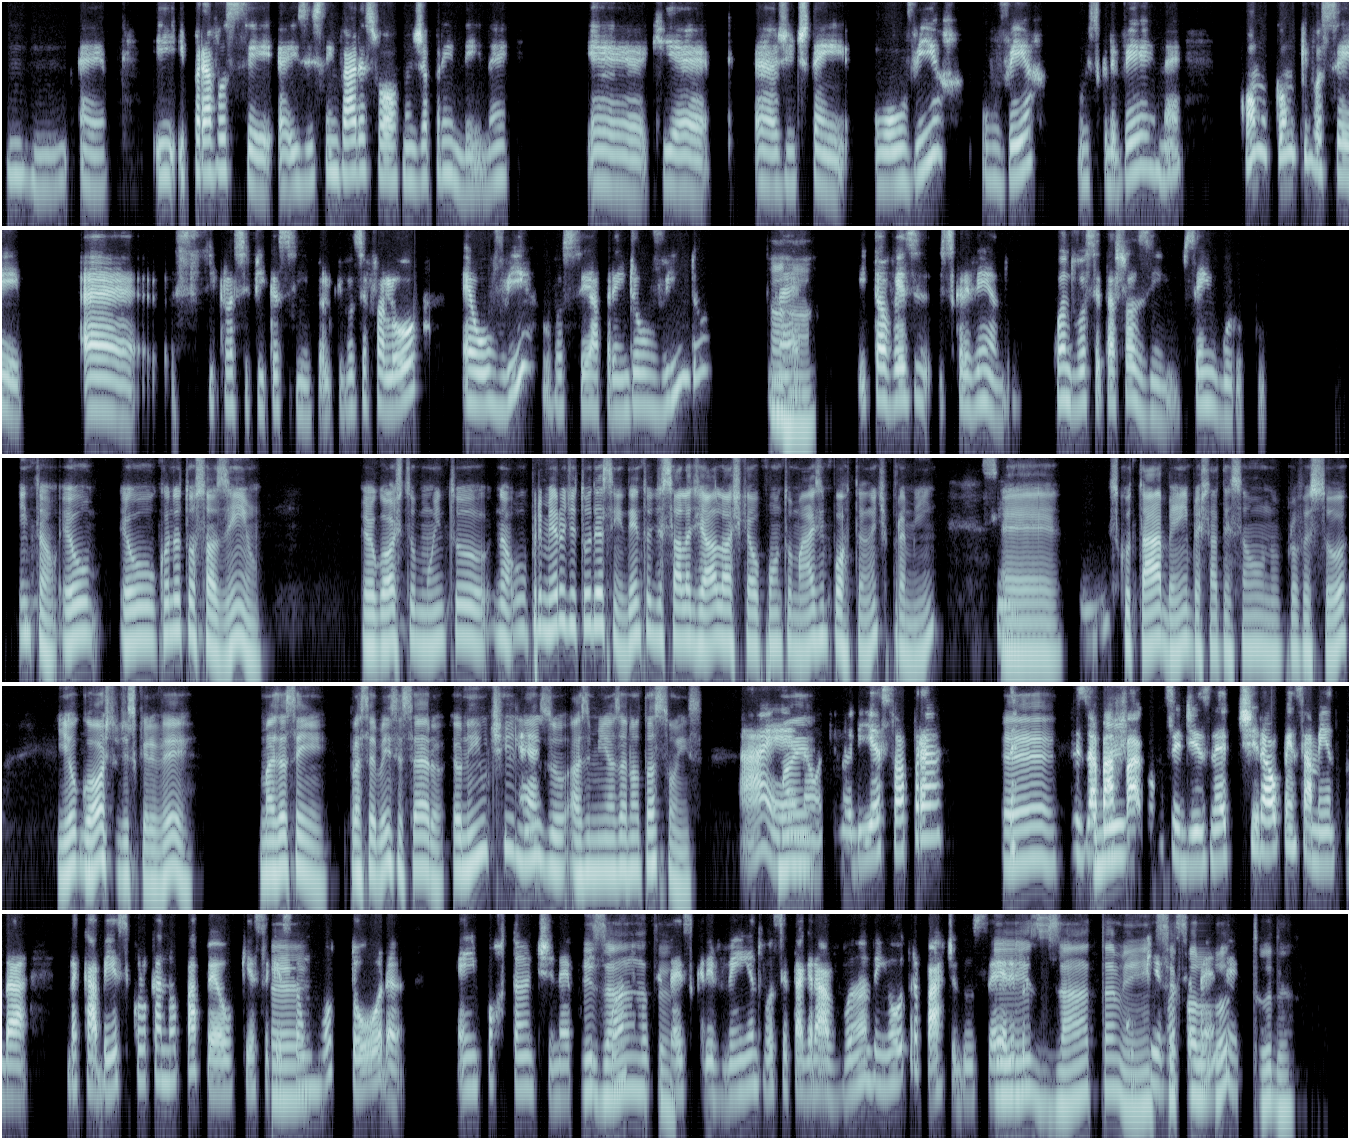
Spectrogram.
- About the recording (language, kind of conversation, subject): Portuguese, podcast, Como você aprendeu a aprender de verdade?
- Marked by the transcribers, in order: tapping; chuckle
